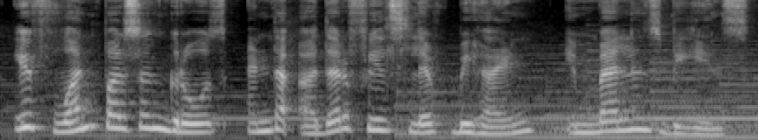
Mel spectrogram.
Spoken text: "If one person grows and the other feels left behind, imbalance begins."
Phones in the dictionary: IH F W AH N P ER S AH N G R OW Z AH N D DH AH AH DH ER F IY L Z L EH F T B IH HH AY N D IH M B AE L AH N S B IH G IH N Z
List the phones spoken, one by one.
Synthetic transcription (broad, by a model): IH F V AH N P ER S AH N G R OW Z AH N D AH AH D ER F IY L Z L EH F T B IH HH AY N D IH M B AE L AH N S B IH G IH N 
